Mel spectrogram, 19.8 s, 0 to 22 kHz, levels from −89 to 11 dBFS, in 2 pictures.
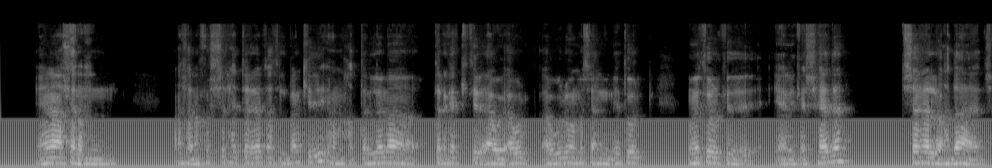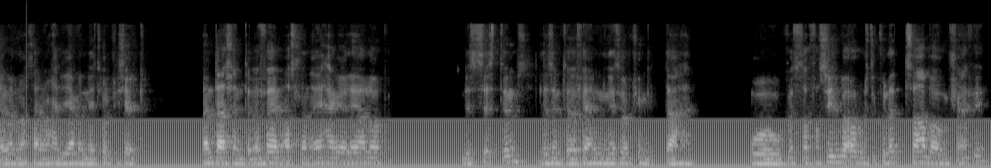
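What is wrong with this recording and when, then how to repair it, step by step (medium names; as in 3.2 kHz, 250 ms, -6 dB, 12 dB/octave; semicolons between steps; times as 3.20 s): buzz 50 Hz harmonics 23 -30 dBFS
10.18 s: pop -15 dBFS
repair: de-click; de-hum 50 Hz, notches 23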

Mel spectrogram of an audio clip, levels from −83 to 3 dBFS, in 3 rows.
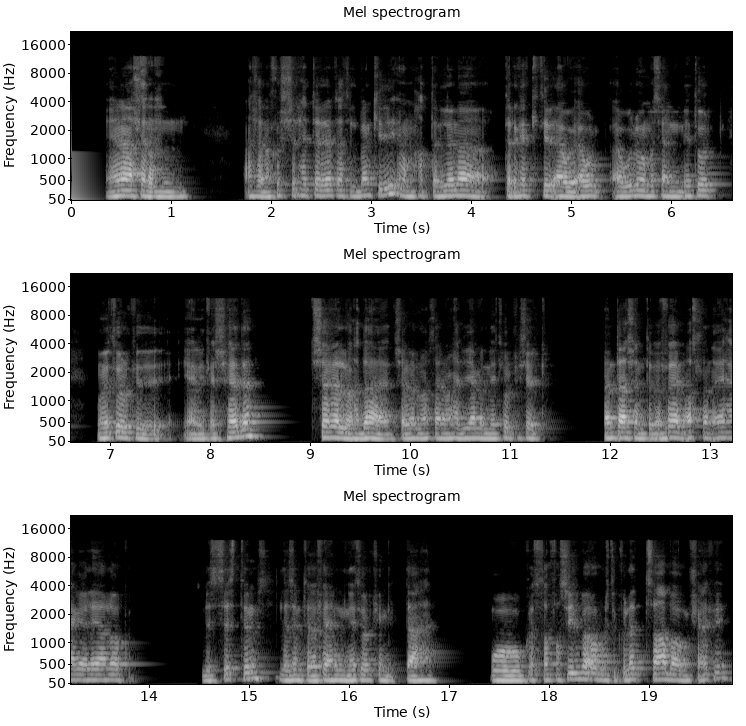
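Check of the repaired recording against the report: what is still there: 10.18 s: pop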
